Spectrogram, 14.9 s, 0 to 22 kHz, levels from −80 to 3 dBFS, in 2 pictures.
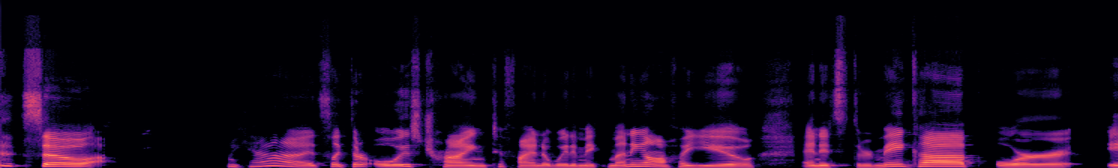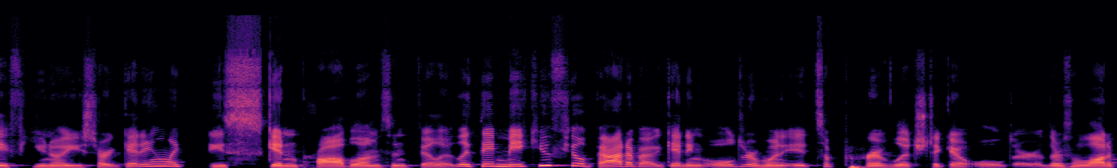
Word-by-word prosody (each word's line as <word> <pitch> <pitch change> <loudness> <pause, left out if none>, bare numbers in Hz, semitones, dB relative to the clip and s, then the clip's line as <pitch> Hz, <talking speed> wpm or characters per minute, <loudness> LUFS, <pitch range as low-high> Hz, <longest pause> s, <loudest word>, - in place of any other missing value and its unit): so 240 -7 +6 1.0
yeah, 275 -3 -2
it's 200 +1 -5
like 230 0 -2
they're 230 0 -1
always 225 +2 0
trying 195 -2 +1
to 220 - -12
find 185 -2 -1
a 185 - -2
way 180 0 -2
to 175 - -1
make 170 -2 -4
money 215 +7 0
off 210 -2 +1
a 200 - -1
you, 170 -2 0 0.3
and 200 -1 +1
it's 190 0 -1
through 170 -2 -7
makeup, 240 -1 +6 0.2
or 185 -2 +2 0.2
if, 195 -1 -1
you 195 - -4
know, 185 - -1
you 185 0 -1
start 185 -1 -4
getting, 255 +8 -2
like, 265 -3 -3 0.2
these 195 -1 -3
skin 200 -2 +1
problems 180 -1 +1
and 185 0 -4
feel 170 -2 -3
it - - -7
like, 250 0 -1
they 285 0 +1
make 250 +2 +1
you 375 +1 +5
feel 355 -4 -4
bad 220 0 +4
about 210 -5 -3
getting 205 0 -2
older 215 +3 -4
when 195 -1 -1
it's 190 +3 -6
a - - -8
privilege 175 -7 -2
to 180 - -4
get 165 -1 -2
older, - - -10
there's 195 -1 -3
a 200 - -3
lotta 195 0 +3
200 Hz, 215 wpm, -23 LUFS, 185-235 Hz, 1.0 s, so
